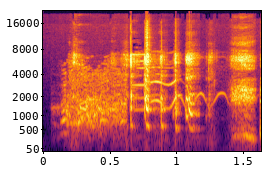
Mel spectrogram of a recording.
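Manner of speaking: high, soft laugh after the taunt; high mocking giggle; amused laugh. Real, not acted. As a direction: laugh at your own joke. Laughing at own jab.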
